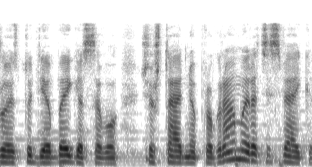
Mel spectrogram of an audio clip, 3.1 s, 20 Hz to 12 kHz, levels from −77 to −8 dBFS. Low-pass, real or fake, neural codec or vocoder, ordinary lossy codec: 7.2 kHz; real; none; AAC, 48 kbps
